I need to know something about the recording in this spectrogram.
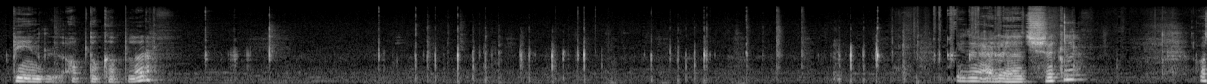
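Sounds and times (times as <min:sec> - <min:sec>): blade scraping circuit board: 0:03.8 - 0:10.3.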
